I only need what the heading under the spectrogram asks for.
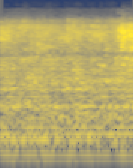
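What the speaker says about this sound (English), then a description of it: "some water running, a little bit of water running in the background." Water running into a bathtub as a bath is drawn, a steady, soft background rush of flowing water, faint and continuous with no voices.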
